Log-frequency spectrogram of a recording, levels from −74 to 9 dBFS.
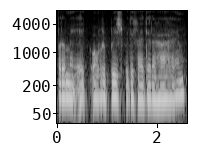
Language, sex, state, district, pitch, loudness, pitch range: Hindi, male, Arunachal Pradesh, Papum Pare, 110 Hz, -17 LUFS, 105-115 Hz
